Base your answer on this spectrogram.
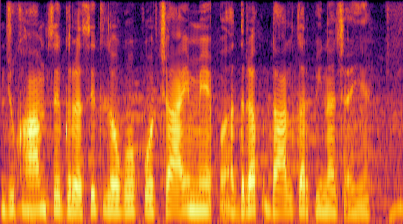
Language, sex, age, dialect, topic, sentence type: Hindi, female, 25-30, Hindustani Malvi Khadi Boli, agriculture, statement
